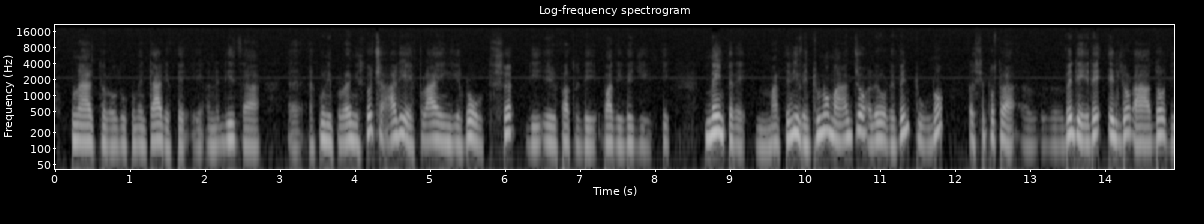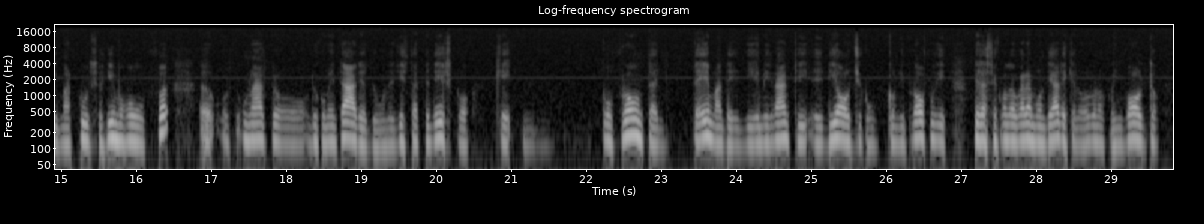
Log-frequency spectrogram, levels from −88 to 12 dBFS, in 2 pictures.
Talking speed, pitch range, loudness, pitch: 130 wpm, 125-155 Hz, -30 LUFS, 140 Hz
